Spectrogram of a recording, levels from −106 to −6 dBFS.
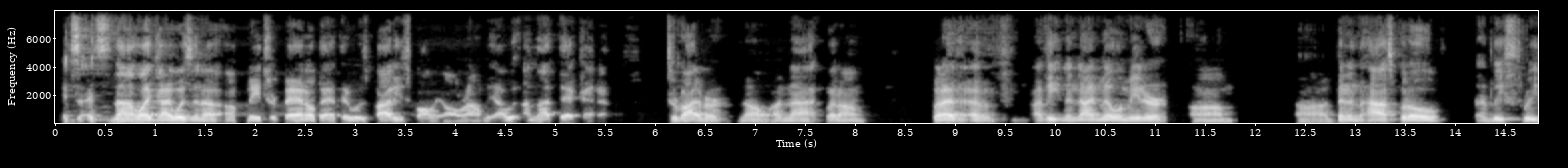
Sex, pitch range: male, 85-105 Hz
